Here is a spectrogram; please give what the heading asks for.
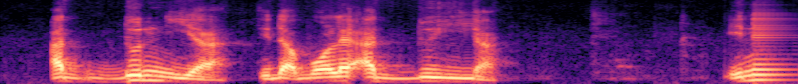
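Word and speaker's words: الدنيا: ndak boleh sedih diidghamkan Enggak boleh bacanya adliyah adliyah Anda boleh karena apa Karena ini adalah satu kata asli satu kata asli memang itulah bentuk asli daripada kata ini jadi dia tidak boleh diidghamkan bacanya tetap abdun ya ad dunia tidak boleh aduh Iya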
